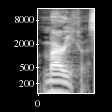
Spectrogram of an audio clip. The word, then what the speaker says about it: Mariko: And then which Makara didn't how do you say her name? Mariko, sorry.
